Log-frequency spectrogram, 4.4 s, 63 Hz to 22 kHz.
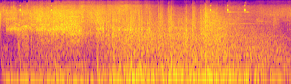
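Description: Rocket 20 launcher salvo fired at a Merlin mech in RogueTech, a loud roaring rush of rockets and rumbling blasts building into a continuous barrage, with no talk.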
